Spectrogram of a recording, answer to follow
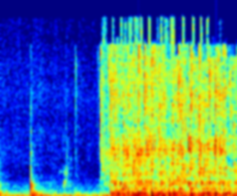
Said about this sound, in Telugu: ఇప్పుడు వాటర్ యాడ్ చేద్దాం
